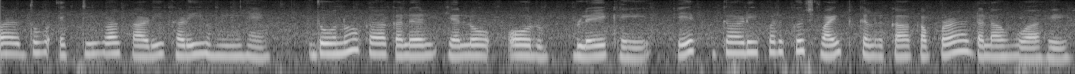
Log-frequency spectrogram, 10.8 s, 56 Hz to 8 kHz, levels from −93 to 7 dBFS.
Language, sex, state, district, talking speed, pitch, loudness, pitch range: Bhojpuri, female, Bihar, Saran, 135 wpm, 195 Hz, -19 LUFS, 185-220 Hz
